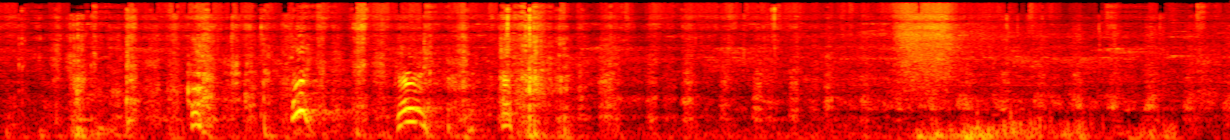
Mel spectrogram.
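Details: An angry dog pants in quick rough breaths, with a few short, tonal whining or yelping notes clustered around one to two seconds in, then a brief noisy rustle near the end.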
